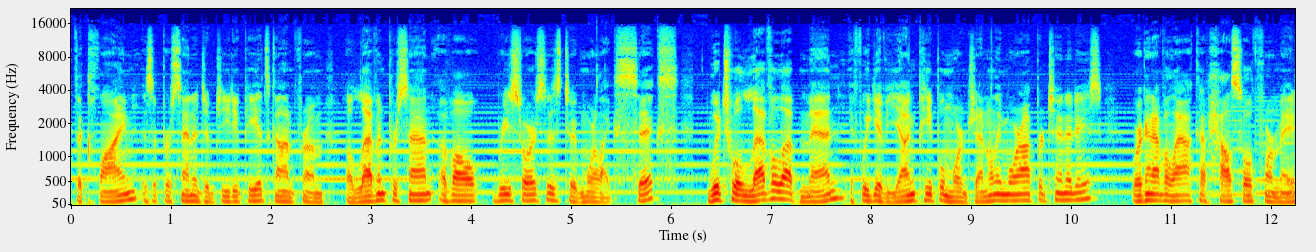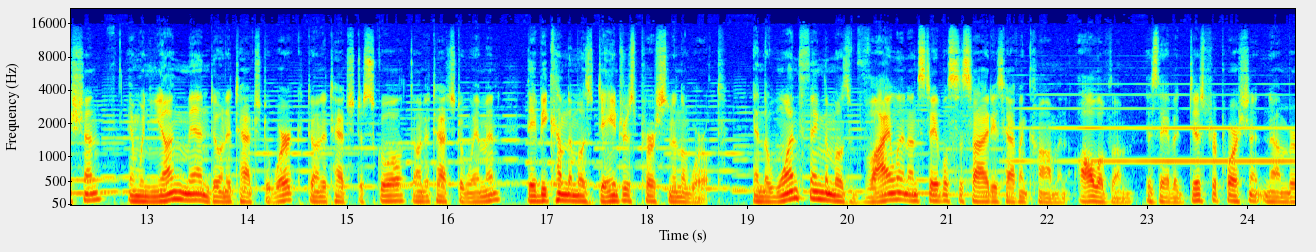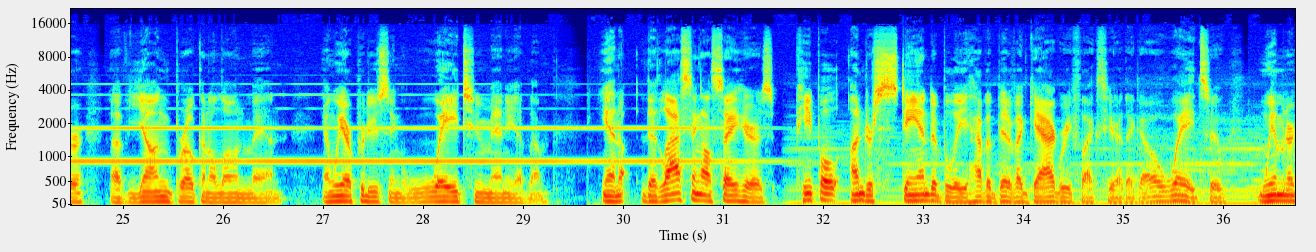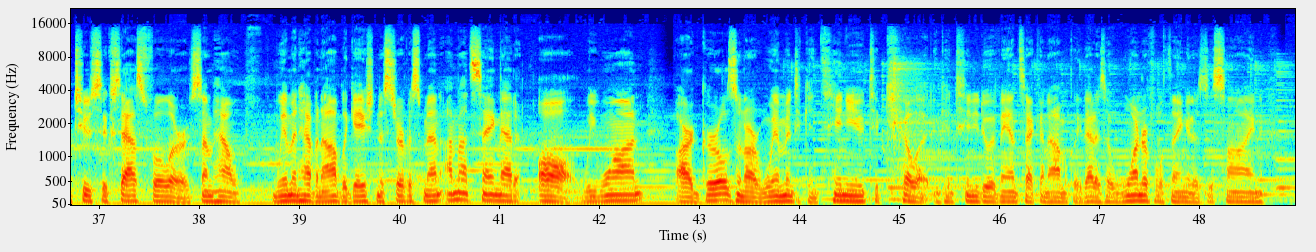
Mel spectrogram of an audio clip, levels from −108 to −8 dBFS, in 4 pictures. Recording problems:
background music; noticeable; throughout; 15 dB below the speech

